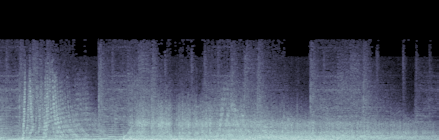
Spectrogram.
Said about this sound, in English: One of the blasts dislodges a boulder, which smashes Thunderhawk.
